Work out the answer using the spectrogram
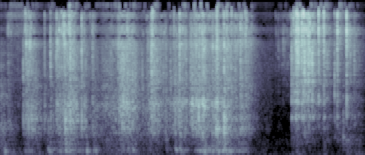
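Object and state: Crispy dry dehydrated tomato pieces.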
